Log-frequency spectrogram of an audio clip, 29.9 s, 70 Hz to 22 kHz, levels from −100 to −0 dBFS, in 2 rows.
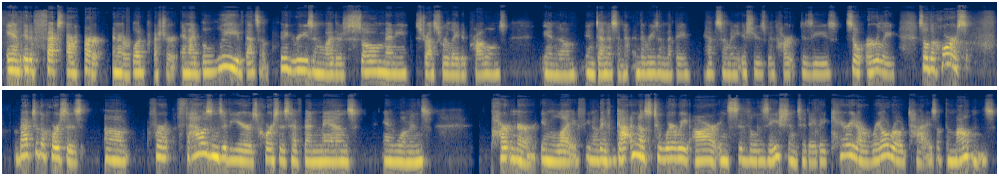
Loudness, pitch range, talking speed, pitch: -21 LUFS, 170-205 Hz, 165 wpm, 180 Hz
